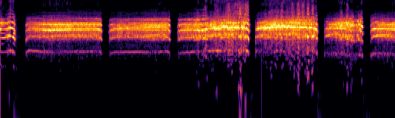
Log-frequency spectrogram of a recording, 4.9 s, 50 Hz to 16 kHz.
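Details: Peregrine falcons recorded in Reda on 29 June 2024 give long, drawn-out rasping wails, about six in five seconds, each harsh and broadband and separated by short breaks.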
